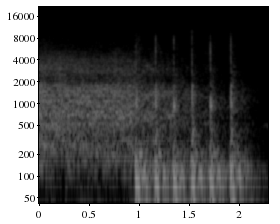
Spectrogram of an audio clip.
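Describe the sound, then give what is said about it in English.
A quick series of about six knocks on a door, evenly spaced, rising out of a steady background hiss with no one talking. “There's someone at my door.”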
